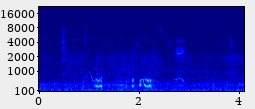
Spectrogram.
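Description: Domestic pigeons cooing: a few short, low coos between about one and two and a half seconds in.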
